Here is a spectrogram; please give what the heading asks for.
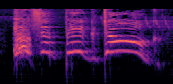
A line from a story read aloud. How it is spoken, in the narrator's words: the birds shout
